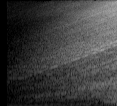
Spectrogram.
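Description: A transition whoosh sound effect: starting from silence, it swells steadily louder and climbs in pitch as it builds.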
